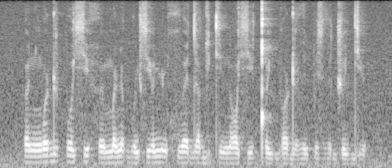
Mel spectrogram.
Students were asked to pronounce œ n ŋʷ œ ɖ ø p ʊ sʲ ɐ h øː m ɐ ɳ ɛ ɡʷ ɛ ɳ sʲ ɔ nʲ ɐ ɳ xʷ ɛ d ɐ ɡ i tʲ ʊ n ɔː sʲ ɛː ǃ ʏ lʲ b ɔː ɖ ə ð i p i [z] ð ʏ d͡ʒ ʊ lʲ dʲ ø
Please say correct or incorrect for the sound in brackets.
correct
